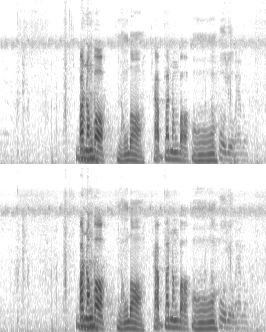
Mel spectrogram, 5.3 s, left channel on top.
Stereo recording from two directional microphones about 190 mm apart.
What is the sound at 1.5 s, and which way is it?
Speech, 5° left (ahead or behind).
